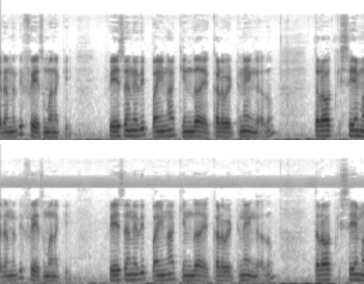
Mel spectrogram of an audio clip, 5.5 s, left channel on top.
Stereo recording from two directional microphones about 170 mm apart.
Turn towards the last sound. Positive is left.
turn(degrees=10)  # may be behind; listen again after turning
